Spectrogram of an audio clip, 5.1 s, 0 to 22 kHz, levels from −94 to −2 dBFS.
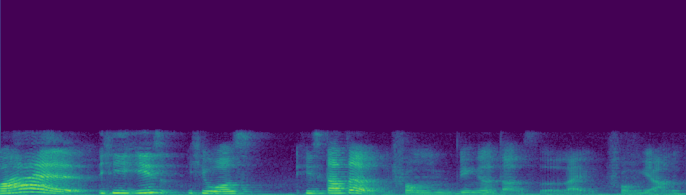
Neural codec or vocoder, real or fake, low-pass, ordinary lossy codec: vocoder, 44.1 kHz, 128 mel bands every 256 samples, BigVGAN v2; fake; 7.2 kHz; none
